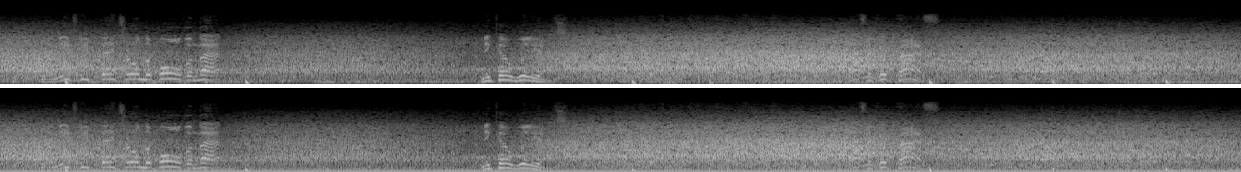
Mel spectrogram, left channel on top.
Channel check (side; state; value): right; noise; hum, 8 dB below the sound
